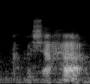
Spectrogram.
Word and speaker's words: akasha: Akashaha kalau dibacanya seperti ini.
